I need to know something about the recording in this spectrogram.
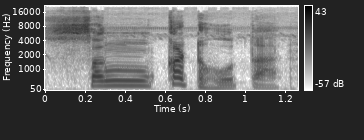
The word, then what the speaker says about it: संकट: तो उच्चारण करके देखिए संकट संकट में न नहीं आ रहा अंग आ रहा है इसमें पंचमा अक्षर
